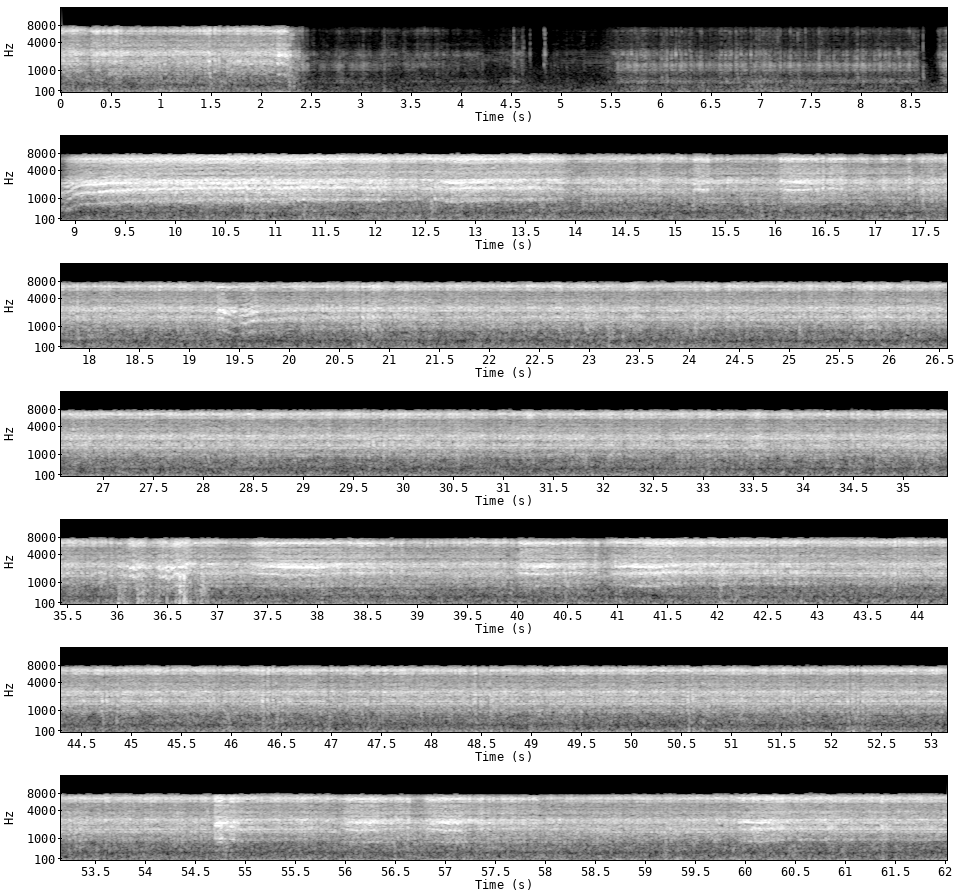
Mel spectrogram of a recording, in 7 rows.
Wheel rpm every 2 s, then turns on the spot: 230, 60, 10, 20, 80, 210, 230, 230, 230, 220, 220, 230, 230, 230, 230, 230, 230, 230, 220, 230, 220, 230, 230, 230, 230, 230, 230, 230, 220, 230, 230.
2-4 6-8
